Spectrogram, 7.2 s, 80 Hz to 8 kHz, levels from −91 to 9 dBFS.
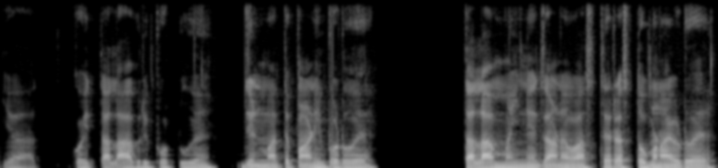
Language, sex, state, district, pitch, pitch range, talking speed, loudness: Marwari, male, Rajasthan, Nagaur, 115 Hz, 115-120 Hz, 140 wpm, -23 LUFS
